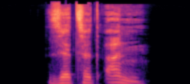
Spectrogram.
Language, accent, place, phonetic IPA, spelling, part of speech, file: German, Germany, Berlin, [ˌzɛt͡sət ˈan], setzet an, verb, De-setzet an.ogg
- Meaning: second-person plural subjunctive I of ansetzen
